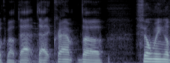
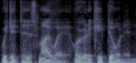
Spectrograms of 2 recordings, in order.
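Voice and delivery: put-on crusty old rich man voice; 2 semitones lower than usual. Imitating the Architect from the film as an old fat cat man. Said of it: "an old, uh, man is like, s-, fat cat, like".

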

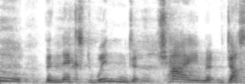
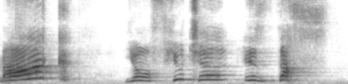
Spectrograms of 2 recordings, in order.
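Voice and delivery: very high, loud put-on witch voice; 11 semitones higher, 6 dB louder than usual. Told to do a witch's voice, a player tells a friend's fortune: witch's voice. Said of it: "You've got to do a witch's voice".

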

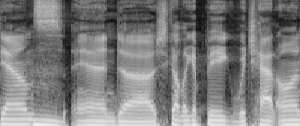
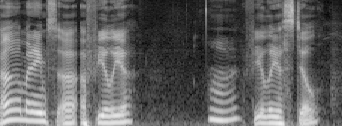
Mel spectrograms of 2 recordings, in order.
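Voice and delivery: put-on nervous young wizard voice, much higher pitch; 9 semitones higher than usual. A game master voicing a nervous young wizard introducing herself: nervous Ophelia Still voice. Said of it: "So the nervous young wizard, she's like".

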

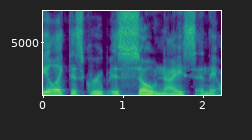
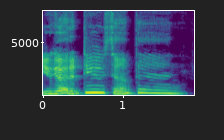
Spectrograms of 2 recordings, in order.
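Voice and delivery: put-on annoying kid voice, higher and louder; 12 semitones higher, 11 dB louder than usual. Quoting a favourite movie line as the character: Melvin voice. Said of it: "Your impression".

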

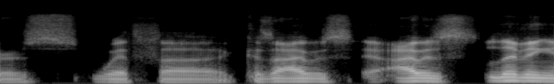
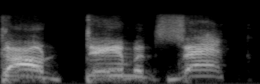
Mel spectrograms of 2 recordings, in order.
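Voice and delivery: put-on scream, higher and louder; 5 dB louder than usual. Retelling how a boss screamed after a crown came loose: imitating someone screaming. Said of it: "he starts screaming".

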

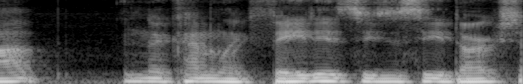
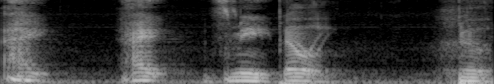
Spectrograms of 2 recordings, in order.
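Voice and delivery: put-on cartoon teen voice, much quieter; 4 semitones higher, 9 dB quieter than usual. Retelling a scene where a man calls to her from behind the door, Beavis-like voice. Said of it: "Sounds like fucking Beavis".

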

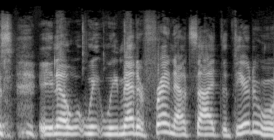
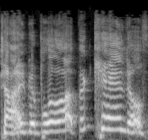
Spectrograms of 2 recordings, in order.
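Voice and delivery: put-on unfazed little guy voice, higher; 5 semitones higher than usual. Retelling a little guy's line after a car crash, imitating an unfazed little guy. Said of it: "He's like completely unfazed by this".

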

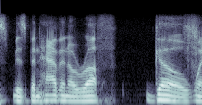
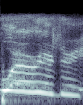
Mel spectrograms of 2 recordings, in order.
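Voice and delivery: very high, all-out acted scream; 4 dB louder than usual. Acting out the Batman Begins scene with the guy hanging upside down, do a screaming Batman voice.

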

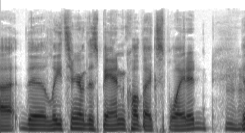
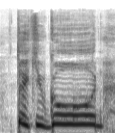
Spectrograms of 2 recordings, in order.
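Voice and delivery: very high put-on Spanish accent, preacher- and gangster-style; 12 semitones higher than usual. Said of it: "What is that voice that you're doing?".

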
